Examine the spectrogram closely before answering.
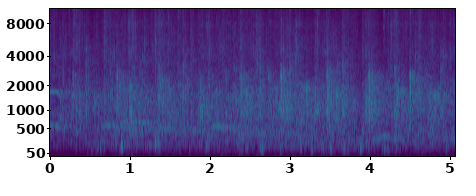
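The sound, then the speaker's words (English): Audience applause welcoming two speakers to the stage: a dense, steady wash of many hands clapping, sustained evenly throughout. “So without further ado, I'm going to welcome Jake and Du to the stage. Let's give him a hand.”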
